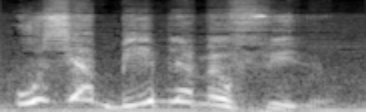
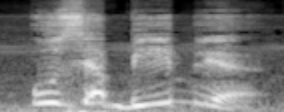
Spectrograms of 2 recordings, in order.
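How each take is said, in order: First: Much higher pleading "use a Bíblia"; urging advice. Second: Higher, emphatic "Use a Bíblia"; firm repeat. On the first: Preacher urging prophets to simply cite the Bible. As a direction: plead with them, voice way up. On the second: Preacher repeating his plea to use the Bible. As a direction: drive the advice home. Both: Shown as a demonstration. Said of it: "Olha, diga o seguinte".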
